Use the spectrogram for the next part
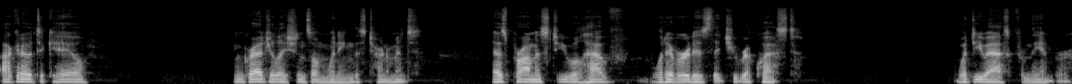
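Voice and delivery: speaking in a whisper. Voicing the emperor greeting the tournament winner as they enter: whispering. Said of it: "who kind of whispers to you as you enter".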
